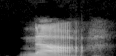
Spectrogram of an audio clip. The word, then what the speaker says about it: 那: That translates as 那, which is also pronounced using the falling tone.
